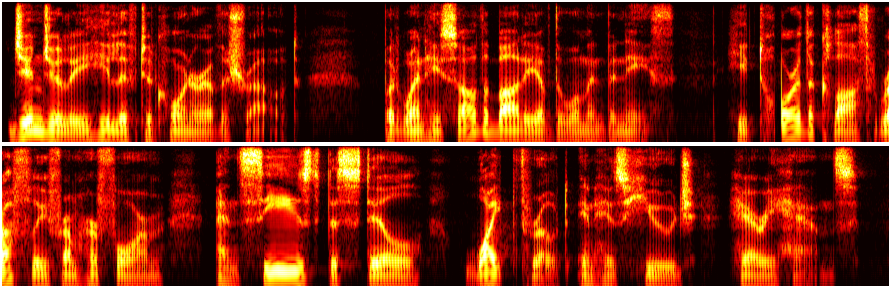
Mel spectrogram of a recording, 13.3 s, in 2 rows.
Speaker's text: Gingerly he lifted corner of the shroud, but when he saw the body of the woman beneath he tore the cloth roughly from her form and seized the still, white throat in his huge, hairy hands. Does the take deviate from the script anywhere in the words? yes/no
no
